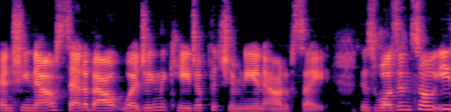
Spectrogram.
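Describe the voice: What's heard is plain reading aloud.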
